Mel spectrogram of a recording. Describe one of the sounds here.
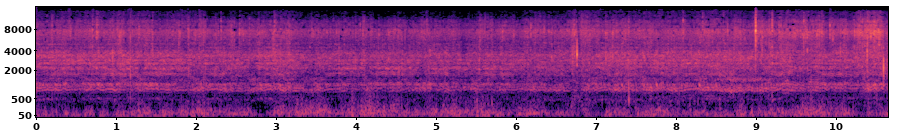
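Bicycle tyres roll and crunch over a dry, rocky dirt trail.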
